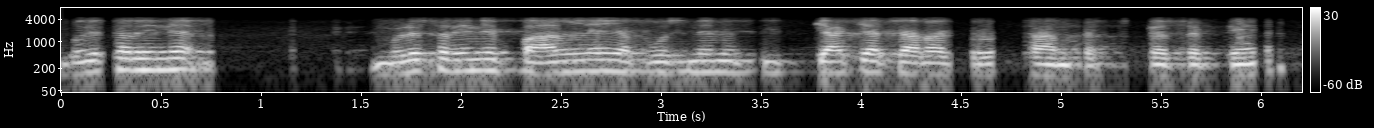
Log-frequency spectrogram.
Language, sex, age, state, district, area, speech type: Hindi, male, 18-30, Bihar, Darbhanga, rural, conversation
